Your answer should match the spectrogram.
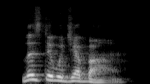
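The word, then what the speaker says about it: Javan: but look at here look at Javon or yavan or ywan actually ywan is the ancient pronunciation Yan the name of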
